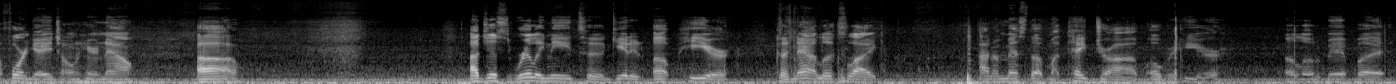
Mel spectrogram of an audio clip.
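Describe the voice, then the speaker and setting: A man talking casually and informally in slangy, swear-sprinkled speech, as a vlogger walking viewers through hands-on work. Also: medium pitch. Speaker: car audio vlogger. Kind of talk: casual hands-on install vlog talk. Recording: noisy vehicle and outdoor phone-video sound.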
